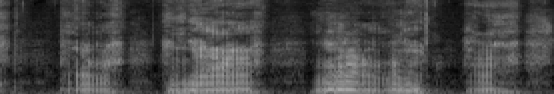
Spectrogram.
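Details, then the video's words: Labrador Retriever puppy playing with its owner makes funny noises: four low, harmonic grumbling bursts of about half a second each, separated by short pauses. "Cutest Puppy Makes Funny Noises While Playing With Dad"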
